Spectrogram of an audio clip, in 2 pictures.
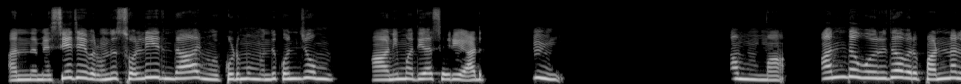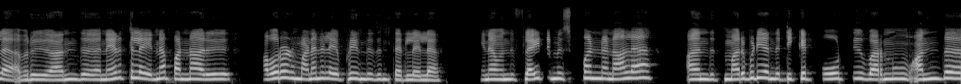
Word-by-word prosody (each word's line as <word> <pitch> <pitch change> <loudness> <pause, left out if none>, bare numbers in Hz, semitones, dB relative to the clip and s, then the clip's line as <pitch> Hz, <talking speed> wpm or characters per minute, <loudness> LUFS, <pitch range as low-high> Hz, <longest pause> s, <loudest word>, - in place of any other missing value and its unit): அந்த 215 +1 +1
மெசேஜ 295 +8 +1
இவரு 240 -4 -1
வந்து 265 +2 +1
சொல்லியிருந்தா, 275 0 +2
இவங்க 235 -4 0
குடும்பம் 250 0 +1
வந்து 245 +3 -1
கொஞ்சம் 265 +1 +1 0.5
அ 210 - +1
நிம்மதியா, 255 0 +1
சரி 235 0 0
அடுத் 215 0 -4 0.5
ம். 235 -5 -1 1.7
ஆமா. 220 -5 0 0.5
அந்த 340 +3 +1 0.2
ஒரு 295 -1 +1
இத 320 - 0
அவரு 280 -3 +1
பண்ணல. 270 +3 +2 0.2
அவரு 225 +2 0 0.2
அந்த 235 +1 0 0.2
நேரத்தில 280 +2 0
என்ன 255 +4 +1
பண்ணாரு, 240 -1 +2 0.5
அவரோட 290 +5 +2
மனநிலை 260 +2 +1
எப்படி 255 +4 -1
இருந்துதுன்னு 235 -2 -1
தெர்லல்ல. 210 -1 0 0.5
ஏன்னா 230 +1 +1
வந்து 235 0 +1
ஃப்ளைட்ட 255 +3 0
மிஸ் 265 0 -3
பண்ணனால, 270 -1 +2 0.6
அந்த 235 0 +2 0.2
மறுபடியும் 285 +5 +1
அந்த 255 -1 0
டிக்கெட் 245 0 -1
போட்டு 260 +1 -1
வரணும். 250 +2 +2
அந்த 265 +3 +2
255 Hz, 130 wpm, -19 LUFS, 235-275 Hz, 1.7 s, சொல்லியிருந்தா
